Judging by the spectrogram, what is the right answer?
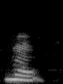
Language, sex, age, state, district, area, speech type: Odia, female, 45-60, Odisha, Sambalpur, rural, conversation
